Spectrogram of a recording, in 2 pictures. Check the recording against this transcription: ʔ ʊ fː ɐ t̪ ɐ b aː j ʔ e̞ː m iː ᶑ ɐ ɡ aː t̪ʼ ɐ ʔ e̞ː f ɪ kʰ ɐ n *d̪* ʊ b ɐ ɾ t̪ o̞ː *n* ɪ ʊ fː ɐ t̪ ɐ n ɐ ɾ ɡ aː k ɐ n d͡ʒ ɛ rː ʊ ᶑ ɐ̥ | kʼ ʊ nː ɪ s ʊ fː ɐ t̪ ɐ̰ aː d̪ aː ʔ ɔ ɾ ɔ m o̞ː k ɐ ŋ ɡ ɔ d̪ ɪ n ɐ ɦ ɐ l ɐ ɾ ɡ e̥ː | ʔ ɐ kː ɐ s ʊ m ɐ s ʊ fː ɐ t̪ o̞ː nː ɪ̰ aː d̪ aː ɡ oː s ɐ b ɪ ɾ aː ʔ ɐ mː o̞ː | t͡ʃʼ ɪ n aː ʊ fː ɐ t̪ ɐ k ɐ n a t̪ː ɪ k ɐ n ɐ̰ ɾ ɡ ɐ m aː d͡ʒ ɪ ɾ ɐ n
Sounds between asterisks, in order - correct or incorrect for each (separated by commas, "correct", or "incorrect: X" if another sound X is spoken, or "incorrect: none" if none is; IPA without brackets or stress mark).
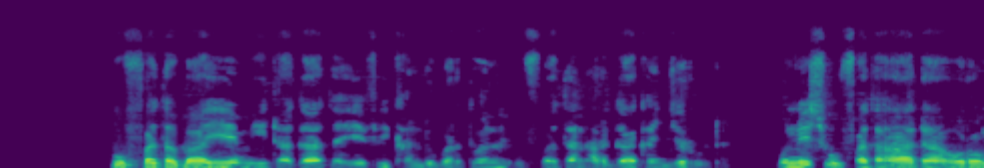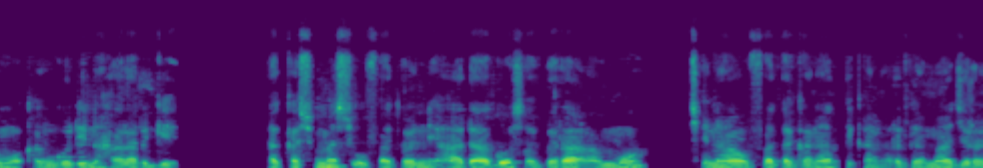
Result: correct, incorrect: nː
